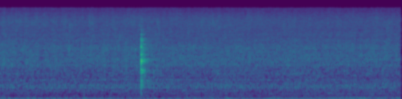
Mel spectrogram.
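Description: Curry chicken sizzling in a frying pan as chopped bell peppers and thyme are scraped in off a plate with a silicone spatula, the sizzle getting louder and uneven as they land. One sharp tap sounds about a second and a half in.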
